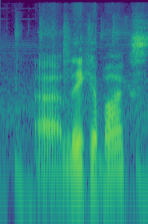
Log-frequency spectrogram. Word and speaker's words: Lekker: And when I did that, I kid you not, I decided, a bit crazy, I'll ride from North Melbourne, the Lekker Bikes, Lekker Bikes, that's how you say it, yeah, Lekker Bikes, all the way to home.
